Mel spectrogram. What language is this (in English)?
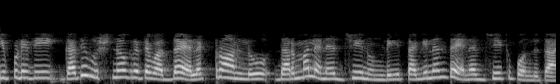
Telugu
